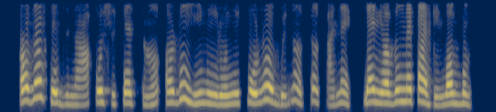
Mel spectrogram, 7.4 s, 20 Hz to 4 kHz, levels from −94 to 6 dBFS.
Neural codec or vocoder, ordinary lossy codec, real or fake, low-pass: codec, 24 kHz, 0.9 kbps, WavTokenizer, small release; none; fake; 3.6 kHz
